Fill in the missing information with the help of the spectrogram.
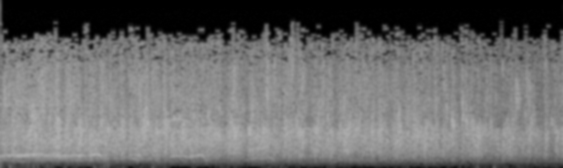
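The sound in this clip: Sustained audience applause welcoming a preacher at an evening gathering: dense, steady clapping that stays loud and even for the whole stretch, with no voices standing out.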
